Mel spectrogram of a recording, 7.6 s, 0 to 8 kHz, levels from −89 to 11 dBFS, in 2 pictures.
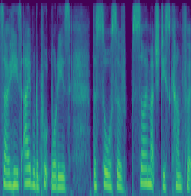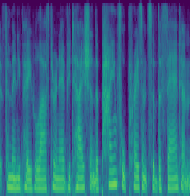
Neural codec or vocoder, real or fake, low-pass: codec, 24 kHz, 0.9 kbps, WavTokenizer, small release; fake; 7.2 kHz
